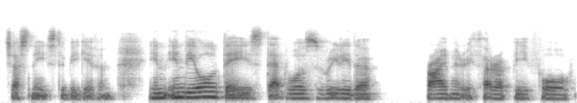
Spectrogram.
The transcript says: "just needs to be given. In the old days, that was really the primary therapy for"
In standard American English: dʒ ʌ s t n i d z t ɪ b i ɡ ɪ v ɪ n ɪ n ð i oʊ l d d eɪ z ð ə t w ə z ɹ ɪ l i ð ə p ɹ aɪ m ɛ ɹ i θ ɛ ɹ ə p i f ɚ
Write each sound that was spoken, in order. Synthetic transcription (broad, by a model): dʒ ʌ s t n i d z t ɪ b i ɡ ɪ v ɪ n ɪ n ð i oʊ l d d eɪ z ð ə t w ə z ɹ ɪ l i ð ə p ɹ aɪ m ɛ ɹ i θ ɛ ɹ ə p i f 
